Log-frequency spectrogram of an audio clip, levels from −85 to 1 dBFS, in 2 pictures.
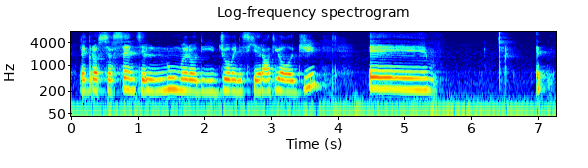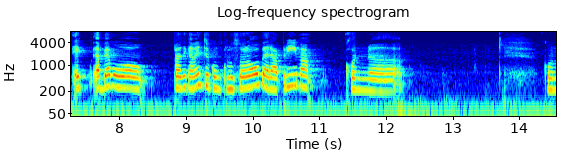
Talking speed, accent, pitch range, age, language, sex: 75 wpm, native, 205-230 Hz, 10-29, Italian, female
